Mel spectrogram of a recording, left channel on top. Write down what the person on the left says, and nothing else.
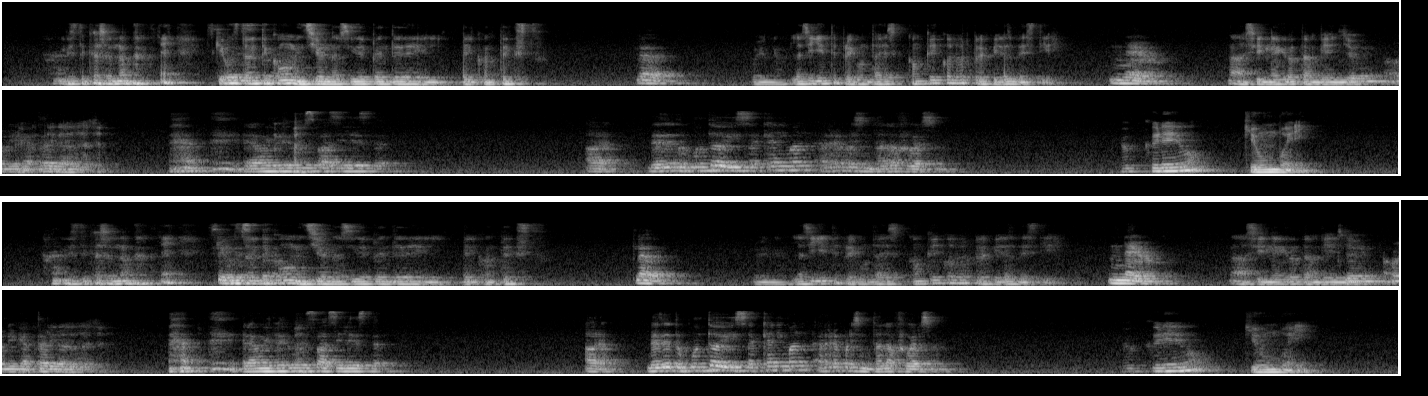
en este caso no. <laughs> Es
que
justamente
como mencionas, sí depende del, del contexto.
Bueno, la siguiente pregunta es, ¿con qué color prefieres vestir?
Ah, sí, negro también
yo.
La pregunta era <laughs>
muy
fácil.
Yo creo que un buey.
